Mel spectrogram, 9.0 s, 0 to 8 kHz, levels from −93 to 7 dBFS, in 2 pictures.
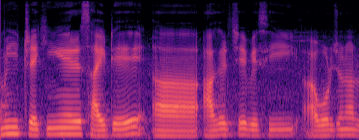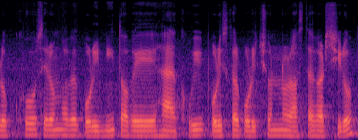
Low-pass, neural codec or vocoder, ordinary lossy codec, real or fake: none; none; none; real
